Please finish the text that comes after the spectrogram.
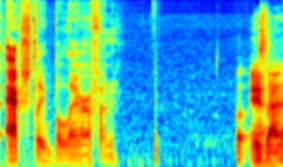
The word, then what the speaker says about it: Bellerophon: that uses venomous spines for defense it's actually bellerophon is that how you pronounce it yeah hilarious you got it so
